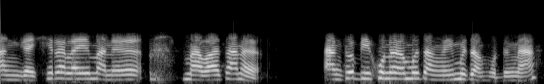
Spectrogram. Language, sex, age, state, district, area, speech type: Bodo, female, 45-60, Assam, Kokrajhar, rural, conversation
